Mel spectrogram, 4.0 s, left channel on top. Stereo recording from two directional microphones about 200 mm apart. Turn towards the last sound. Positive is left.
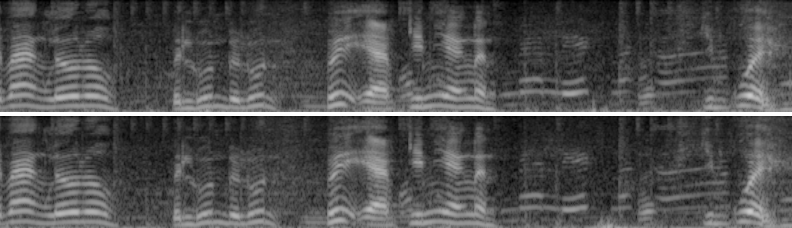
turn(degrees=0)  # may be behind; listen again after turning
